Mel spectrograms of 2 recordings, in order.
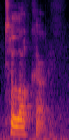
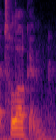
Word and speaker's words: Talokan: It is uh, Talokan. Wait, let me see. Yeah, that's about right. – Yeah, Talokan.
